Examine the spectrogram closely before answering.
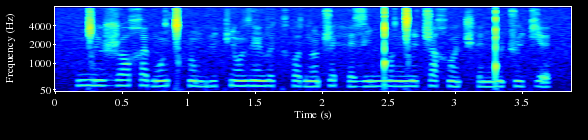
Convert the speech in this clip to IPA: ŋ͡ǀy ʐɔχɛ bɔ̃ǀʰɔ̃ by t͡ɕɔ̃ zɛ̃vɛ kʰɔdɔ̃ʈ͡ʂɛ hɛziŋ͡ǃɔ ŋ͡ǀiʈ͡ʂaχɔ̃t͡ʃʰɛ ŋ͡ǃyʈ͡ʂyt͡ɕɛ

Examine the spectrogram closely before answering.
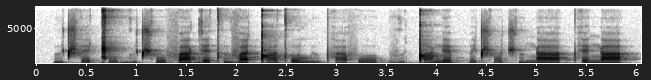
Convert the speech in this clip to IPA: ɯ˩˥t͡ʃʰɛ˩˥ǁo˩˥ bɯ˩˥t͡ʃʰo˥fa˥ ɡɛ˥tʼɯ˥va˥ ǃa˩˥tʼo˥lːɯ˩˥ pʰa˩˥fo˥ | vɯ˩˥ǃa˩˥ŋɛ˥ pːɛ˩˥t͡ʃʰɔ˩˥t͡ʃʰɯ˥ ŋa˥ | pʰɛ˥ŋa˥

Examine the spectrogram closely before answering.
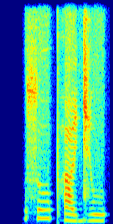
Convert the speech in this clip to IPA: so˦ʊ̯pʰa˨ɪ̯ d͡ʑu˨

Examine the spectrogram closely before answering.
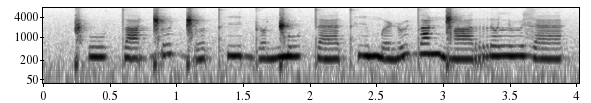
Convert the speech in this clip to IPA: ǁʰu˩ t̪a˩ɡ͡ǁɘ˥ɡ͡ǁə˩ t̪ʰi˧d̪ə˩ŋ͡ǁu˧ t̪æ˩t̪ʰi˧ mɘ˩ɳʉ˥d̪a˥ ŋ͡ǁa˩rə˧lʉ˧ zæ˧

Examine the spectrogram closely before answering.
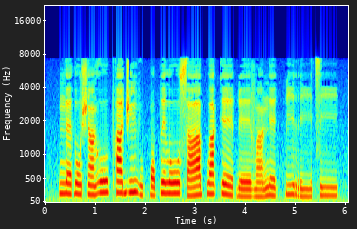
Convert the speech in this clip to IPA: ŋɛ˨ɗo˨ʃã˨ ɣoː˦pʰa˦d͡ʒĩ˦vu˨ k͡pɔ˨pe˦loː˦ saː˨˦kʷa˦ keː˦˨ ɓeː˨ vã˨ŋe˦˨ k͡pi˦riː˨t͡si˦

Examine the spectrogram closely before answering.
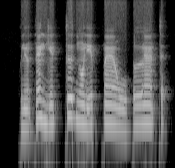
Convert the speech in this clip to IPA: ɾʲõ˩tẽ˥˩ɡʲẽ˧˩ tːɨ˥˧dõ˧˩ ɾʲe˥˧pːɛ̃˧˩w | lːɛ̃˧˩t

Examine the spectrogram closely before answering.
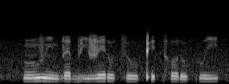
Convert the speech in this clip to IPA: ũ˨˦ vĩ˨bɛ˨bi˨ ve˦ɾu˨t͡suː˨ kʼɪ˦kʰo˨ ɾu˨kʷi˦

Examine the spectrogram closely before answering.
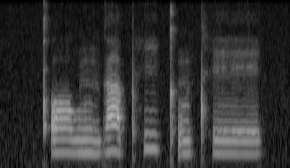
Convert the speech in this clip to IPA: kʼɔ˨βũ˨ɡa˦˨ pʰi˦˨kʼũ˨ tʰeː˦

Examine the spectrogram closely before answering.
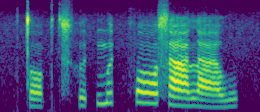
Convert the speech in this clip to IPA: t̪ɔː˨k̚ t͡sʰɵ˨˥t̚mɵ˥t̚ fɔː˥saː˧ laː˨˧w

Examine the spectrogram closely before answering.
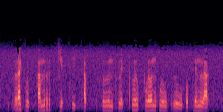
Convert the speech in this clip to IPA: pra˥˩jklu˨˩k̚pʰa˦˥mrɯ˥˩k̚ t͡ɕe˦˥ʔtʰi˨˩ʔtʰa˥˩p̚ | hɯː˧n pʰle˨˩k̚pʰlɯː˥˩p̚klɤː˥˩n kluː˧pruː˩˦ʔo˦˥k̚ we˥˩nla˦˥k̚

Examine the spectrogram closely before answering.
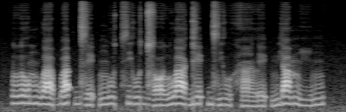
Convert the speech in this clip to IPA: lo˦mwa˧ba˦ʔd͡ze˨ʔ ŋu˥˧t͡sju˦d͡zɔ˧ lwa˥˧ɡe˦ʔ d͡zju˧hã˨˩le˨ʔ mja˦mi˨˦m

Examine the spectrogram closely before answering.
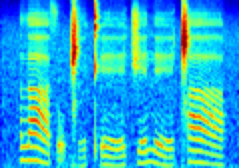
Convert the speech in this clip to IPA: laː˥˨θo̰˨ɡ͡ǁe˩˥kʼeː˨˩˦ t͡ʃe˧˥˧neː˨˩˦ ǁaː˥˨

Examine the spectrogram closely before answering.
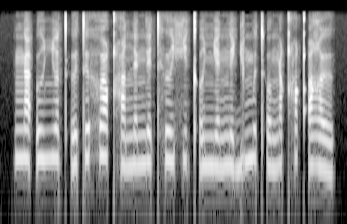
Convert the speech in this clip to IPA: ŋaʔu ʎɔtʼɯ tɯhoqʰɛnɛ ŋetʰɯçe kʼoɲɛ ŋɛ ɟumutʼoŋe qʰeqʼeʁɯ

